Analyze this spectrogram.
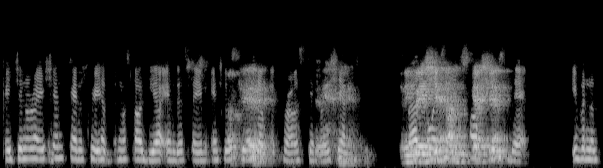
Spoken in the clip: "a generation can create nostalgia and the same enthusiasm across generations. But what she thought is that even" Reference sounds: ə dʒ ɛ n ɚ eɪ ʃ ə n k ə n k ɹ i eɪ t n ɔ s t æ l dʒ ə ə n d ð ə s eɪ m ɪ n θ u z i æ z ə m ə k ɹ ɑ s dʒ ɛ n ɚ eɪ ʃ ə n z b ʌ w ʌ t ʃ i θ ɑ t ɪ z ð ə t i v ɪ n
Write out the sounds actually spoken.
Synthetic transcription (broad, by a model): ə dʒ ɛ n ɚ eɪ ʃ ə n k ə n k ɹ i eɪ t n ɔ s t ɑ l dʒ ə ə n d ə s eɪ m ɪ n t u s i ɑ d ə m ə k ɹ ɑ s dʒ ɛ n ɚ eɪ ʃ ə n b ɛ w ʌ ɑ s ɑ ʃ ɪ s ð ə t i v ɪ n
